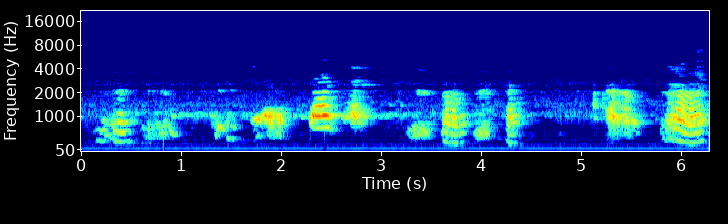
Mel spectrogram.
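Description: A young child's hoarse, strained voice and a few harsh, bark-like bursts over a faint steady background tone fit croup.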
